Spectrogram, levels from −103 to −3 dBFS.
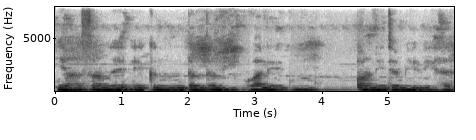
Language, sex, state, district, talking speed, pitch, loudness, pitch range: Hindi, female, Bihar, Vaishali, 100 wpm, 180 Hz, -13 LUFS, 180-185 Hz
